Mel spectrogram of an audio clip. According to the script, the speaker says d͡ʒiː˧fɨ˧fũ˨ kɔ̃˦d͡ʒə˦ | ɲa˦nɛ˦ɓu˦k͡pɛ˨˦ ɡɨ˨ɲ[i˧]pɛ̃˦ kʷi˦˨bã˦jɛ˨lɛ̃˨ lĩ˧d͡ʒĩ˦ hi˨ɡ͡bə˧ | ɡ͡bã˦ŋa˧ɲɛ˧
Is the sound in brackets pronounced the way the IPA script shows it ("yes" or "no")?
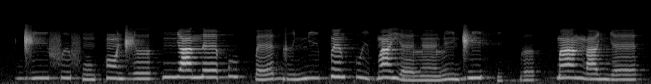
yes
